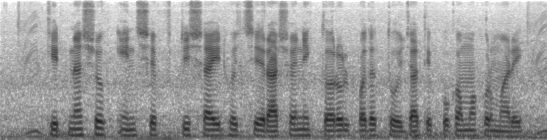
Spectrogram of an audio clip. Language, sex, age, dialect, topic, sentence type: Bengali, male, 18-24, Standard Colloquial, agriculture, statement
